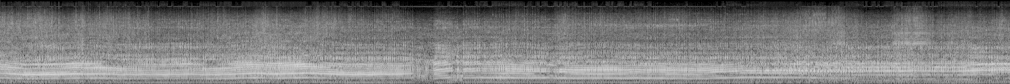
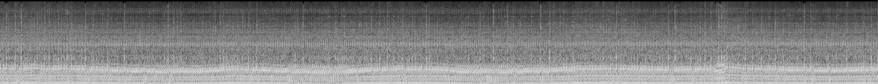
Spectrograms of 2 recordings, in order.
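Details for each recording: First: Ryobi SS30 30cc two-stroke weed trimmer after a simple low-side carburetor adjustment: steady high buzz under load without bogging or stalling; runs great though perhaps not exactly fine-tuned. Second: Ryobi SS30 30cc two-stroke trimmer, before carburetor low-jet adjustment: buzzy wail rises and sags repeatedly, pitch dipping and recovering as throttle opens; bogs on acceleration.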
